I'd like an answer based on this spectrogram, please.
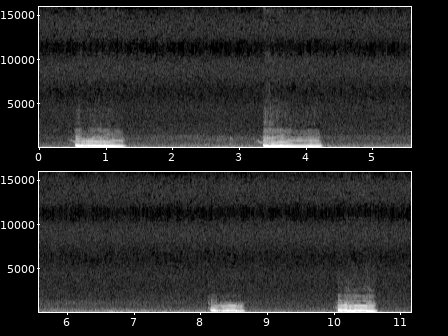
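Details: American Shorthair cat snoring: four low, nasal, tonal bursts, each about half a second long and sliding slightly downward, spaced two to five seconds apart in a quiet room.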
